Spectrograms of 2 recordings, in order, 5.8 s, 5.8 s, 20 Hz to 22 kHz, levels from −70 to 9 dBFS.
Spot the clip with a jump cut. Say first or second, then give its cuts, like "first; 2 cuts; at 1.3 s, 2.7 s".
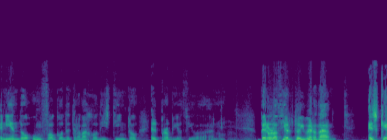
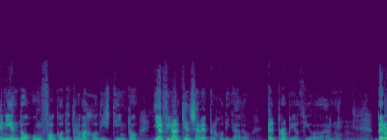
first; 1 cut; at 2.2 s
